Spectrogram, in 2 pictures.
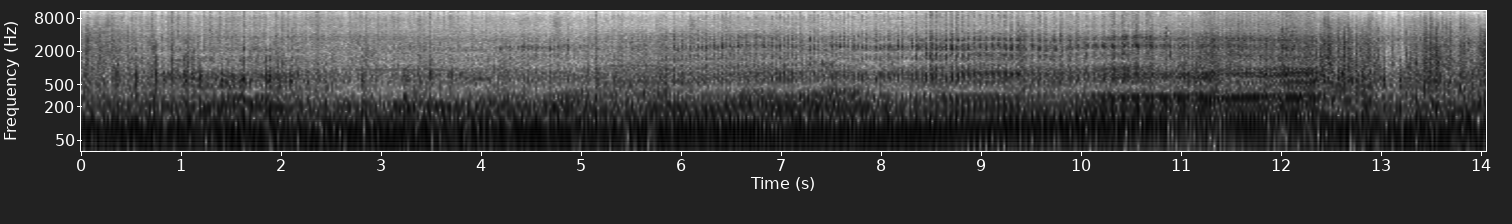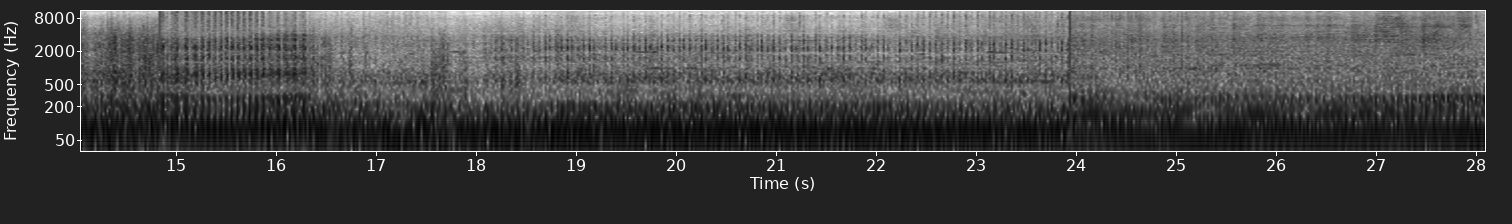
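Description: Harley-Davidson touring motorcycle's V-twin engine running under way, its pitch rising in steps as it accelerates through the gears, then settling to a steady cruise. A brief hiss of wind about fifteen seconds in.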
